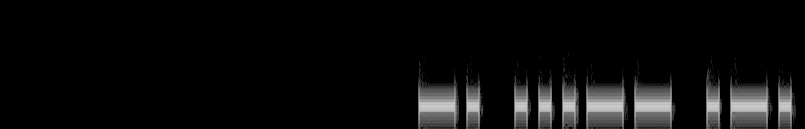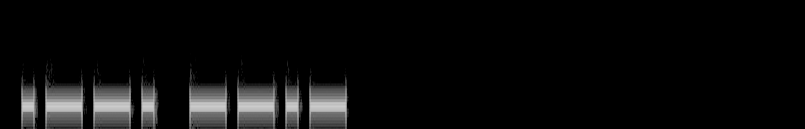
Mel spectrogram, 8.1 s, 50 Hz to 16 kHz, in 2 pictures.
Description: Morse code, heard as a keyed tone, about 20 wpm, 700 Hz. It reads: N3RPQ
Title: USA Call Signs - 5 Characters - Repeated 3x - 20wpm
